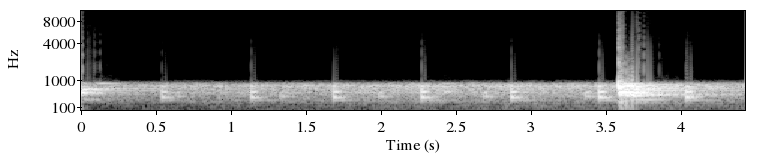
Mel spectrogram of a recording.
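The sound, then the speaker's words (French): A muffled, narrow mechanical hum with faint creaks ticking at a steady pace about twice a second, then one sharper, louder crack near the end, from a robot rover's mechanisms creaking in the extreme cold on Mars; no voices. “Donc ce qu'on vient d'entendre, c'est le bruit d'un robot sur Mars.”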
